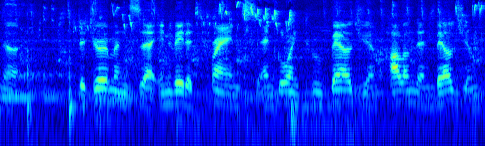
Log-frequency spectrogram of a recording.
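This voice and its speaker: A man at a fairly slow pace and medium pitch, with noticeable background noise. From Switzerland, Jura Mountains. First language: Swiss German. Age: 60s. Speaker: interviewee recalling World War II. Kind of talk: oral history interview. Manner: halting.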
